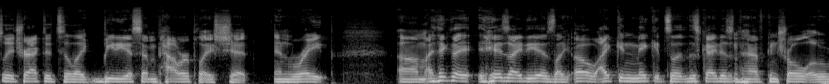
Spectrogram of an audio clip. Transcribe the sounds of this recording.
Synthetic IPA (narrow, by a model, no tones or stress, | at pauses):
l̩ˠiɨtʰɹ̥æk̚tɨd̚tʰəlaɪk̚biɾiɛsɛ̃mpʰa̰ʊə˞pʰl̥eɪsʃɪɾ | ɨ̃nɹeɪp | ʔʌ̃ma̰ɪθɪ̃ŋk̚ðɨɦɪzaɪdiɨːzlaɪkoʊa̰ɪkɨ̃nmeɪkɨtsoʊðɨt̪̚ðɪsɡ̥aɪdʌzn̩t̚ɦɨv̥kn̩tʰɹ̥oʊlˠoʊv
